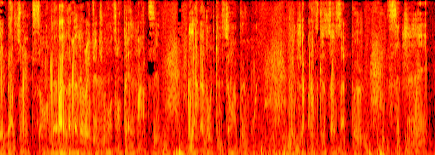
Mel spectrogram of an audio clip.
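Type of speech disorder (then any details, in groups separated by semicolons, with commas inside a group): Speech with a voice prosthesis; total laryngectomy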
